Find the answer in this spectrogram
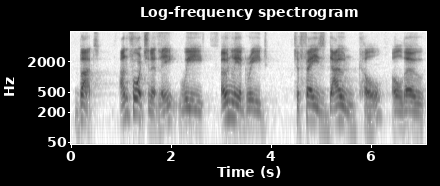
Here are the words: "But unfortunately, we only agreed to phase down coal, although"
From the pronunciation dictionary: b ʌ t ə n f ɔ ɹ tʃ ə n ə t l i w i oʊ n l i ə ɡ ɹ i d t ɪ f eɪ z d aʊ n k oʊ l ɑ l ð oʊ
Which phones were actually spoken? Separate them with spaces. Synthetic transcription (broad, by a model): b ʌ t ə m f ɔ ɹ tʃ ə n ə t l i w i oʊ n l i ə ɡ ɹ i d t ɪ f eɪ z d aʊ n k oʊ l ɑ l ð oʊ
